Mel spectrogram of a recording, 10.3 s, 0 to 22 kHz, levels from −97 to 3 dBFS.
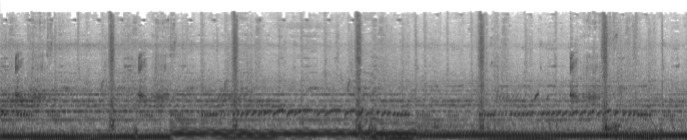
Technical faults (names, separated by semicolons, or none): mains buzz; lost LE Audio frames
